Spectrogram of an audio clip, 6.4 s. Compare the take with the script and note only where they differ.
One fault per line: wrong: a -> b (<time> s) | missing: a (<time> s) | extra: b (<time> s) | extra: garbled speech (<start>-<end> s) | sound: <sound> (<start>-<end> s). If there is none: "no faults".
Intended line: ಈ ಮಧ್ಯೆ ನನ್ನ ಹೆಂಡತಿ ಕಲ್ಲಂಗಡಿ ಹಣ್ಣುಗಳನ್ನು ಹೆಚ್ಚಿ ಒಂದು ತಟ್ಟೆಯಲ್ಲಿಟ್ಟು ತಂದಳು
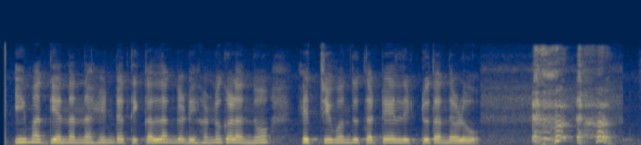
sound: cough (5.3-6.2 s)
